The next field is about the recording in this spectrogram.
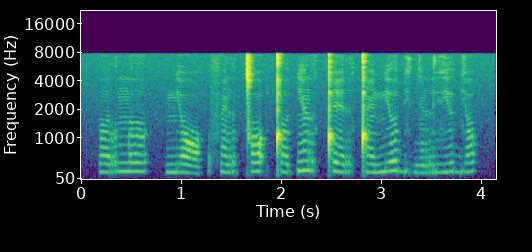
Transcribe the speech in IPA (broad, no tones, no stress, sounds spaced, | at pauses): ɤ r n ɤ | mʲ ɔ | f ẽ r ǀ ɔ ʔ ǃ ɤ pʲ ə̃ r ǃ e r ǃ ẽ mʲ ɤ bʲ ə ɡ ẽ r vʲ ɯ bʲ ɔ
